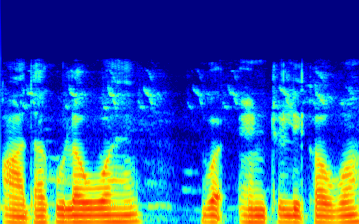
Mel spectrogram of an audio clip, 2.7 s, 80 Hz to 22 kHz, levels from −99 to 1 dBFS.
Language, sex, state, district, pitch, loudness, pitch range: Hindi, male, Uttar Pradesh, Varanasi, 115 Hz, -18 LUFS, 115-120 Hz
